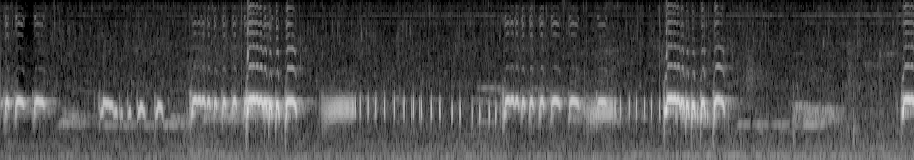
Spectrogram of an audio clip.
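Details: Long nonstop zebra dove (perkutut) song for daily training: rolling coo phrases alternate with fast stuttering pulses of repeated notes and soft single tones, ending on a new loud phrase.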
